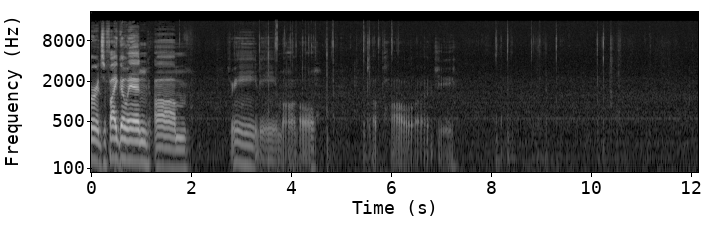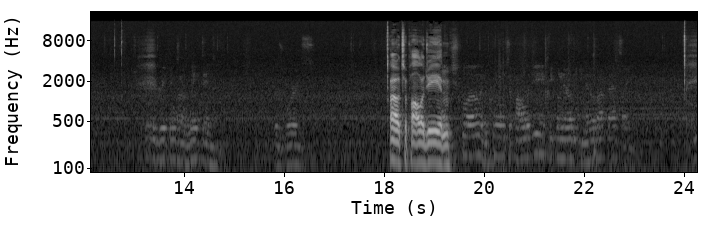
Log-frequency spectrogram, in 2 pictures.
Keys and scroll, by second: 2.7-6.5 typing, 7.8-9.4 typing, 10.1 Return.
